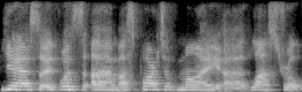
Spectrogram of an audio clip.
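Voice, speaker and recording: Noticeable background noise behind a woman's fairly high voice. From Estonia. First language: Russian. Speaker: learning and development specialist. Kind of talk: podcast interview. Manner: halting, many fillers.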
